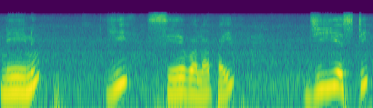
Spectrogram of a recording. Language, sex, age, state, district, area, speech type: Telugu, male, 18-30, Andhra Pradesh, Nandyal, urban, spontaneous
